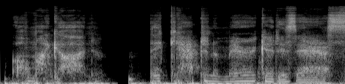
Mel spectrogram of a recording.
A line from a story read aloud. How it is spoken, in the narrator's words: I was the one that whispered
